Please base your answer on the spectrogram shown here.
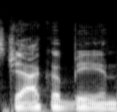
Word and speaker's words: Jacobean: so i don't know how to pronounce whether it's jacobian or jacobean it's jacobean by the way um i don't know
